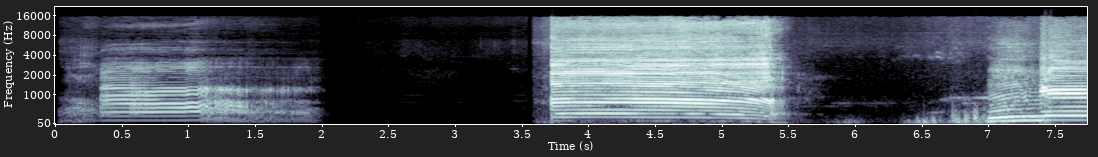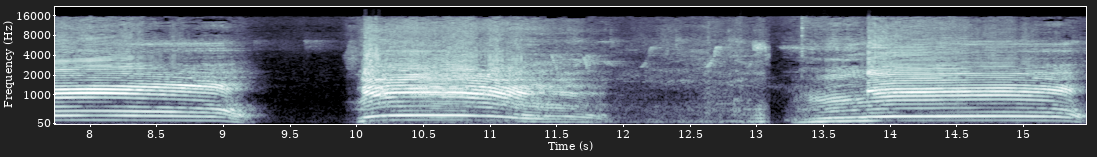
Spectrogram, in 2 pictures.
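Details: Large cow mooing loudly in a series of long, rich, harmonic moos, each about one to two seconds, separated by short pauses, after a brief quieter opening call; no other notable sounds.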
